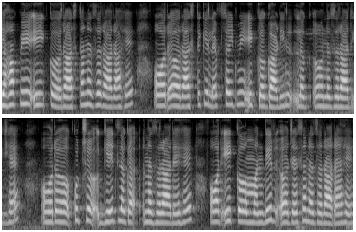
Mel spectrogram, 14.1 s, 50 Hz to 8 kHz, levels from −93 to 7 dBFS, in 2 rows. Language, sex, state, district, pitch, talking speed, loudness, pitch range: Hindi, female, Rajasthan, Churu, 270 Hz, 150 wpm, -19 LUFS, 255-300 Hz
